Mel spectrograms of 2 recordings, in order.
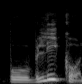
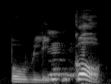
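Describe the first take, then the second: First: The stress is on the middle syllable. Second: The stress is on the last syllable. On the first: I am the one publishing now. "no lleva tilde" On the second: Something was published in the past. "con tilde en la U al final"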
